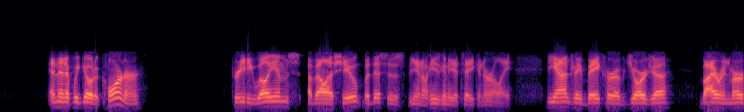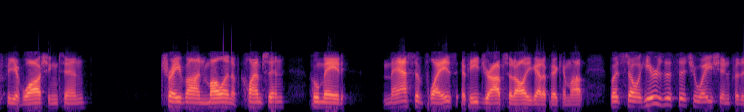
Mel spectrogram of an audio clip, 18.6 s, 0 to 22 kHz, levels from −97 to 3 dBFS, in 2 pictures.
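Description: Around 8.86 to 8.88 s, 12.70 to 12.74 s and 14.42 to 14.44 s there's packet loss with pitch repetition: the receiver fills each gap by repeating the last pitch cycle, so you hear brief buzzy, held moments. The 40 ms one sounds like two lost 20 ms packets, all over the narrow telephone band of the G.711 line.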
